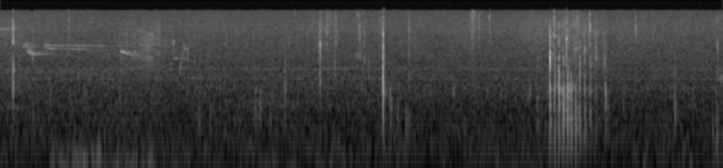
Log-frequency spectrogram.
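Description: Cooked white beans tipped from a plastic tub into a pot of hot soup, landing with a short wet splash about four seconds in, after a few light clicks of the tub.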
